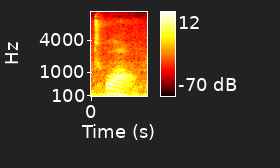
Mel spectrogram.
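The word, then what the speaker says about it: Twaal: I'm here to bring you a video on the fall for twal. Okay, my friend Lori sent me a thing to know how to pronounce it, and I spelled it out, T-W-A-A-L, twal. Now I could say it right.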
